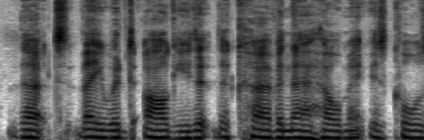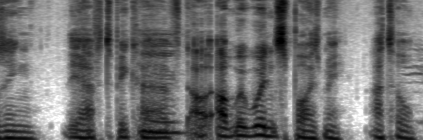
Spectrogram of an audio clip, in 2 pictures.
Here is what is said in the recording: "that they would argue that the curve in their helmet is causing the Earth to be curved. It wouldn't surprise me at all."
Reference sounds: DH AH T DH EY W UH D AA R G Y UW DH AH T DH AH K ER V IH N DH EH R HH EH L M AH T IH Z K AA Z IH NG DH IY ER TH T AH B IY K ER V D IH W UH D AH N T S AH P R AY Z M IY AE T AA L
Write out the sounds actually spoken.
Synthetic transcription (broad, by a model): DH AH T DH EY W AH D AA R G Y UW DH AH T DH AH K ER V IH N DH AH R HH EH L M AH T IH Z K AA Z IH NG DH IY ER TH T AH B IY K ER V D IH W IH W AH N T S AH P R AY Z M IY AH T AA L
